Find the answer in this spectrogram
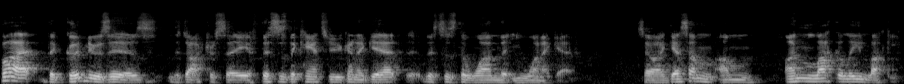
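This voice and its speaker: This man has an American accent and a medium-pitched voice. He sounds somewhat breathy and talks at a moderate pace. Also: ordinary pitch variation. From US Midwest, Willard, Ohio. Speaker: motivational speaker. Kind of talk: interview. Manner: halting, repeats words.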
